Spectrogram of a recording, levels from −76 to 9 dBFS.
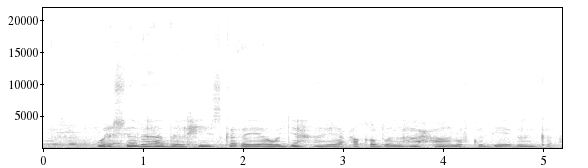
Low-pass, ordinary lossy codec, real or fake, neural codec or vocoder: none; none; real; none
